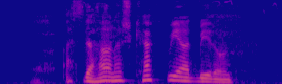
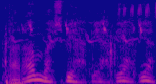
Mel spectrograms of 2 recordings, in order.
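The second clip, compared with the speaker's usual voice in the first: soothing; 3 semitones lower, 8 dB quieter, faster than usual. Acted. Soothing horse softly.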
